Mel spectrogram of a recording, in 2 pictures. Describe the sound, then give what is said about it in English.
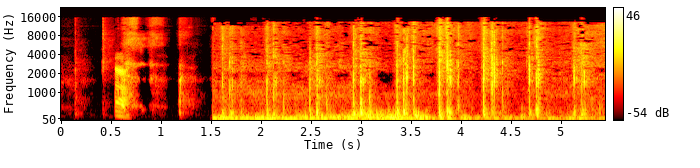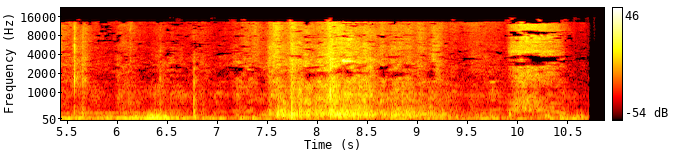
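A pony's hooves clip-clop in a steady, even rhythm of sharp knocking strikes, followed by a stretch of rougher, murky background noise. “Like that pony was just like, what are those called?”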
